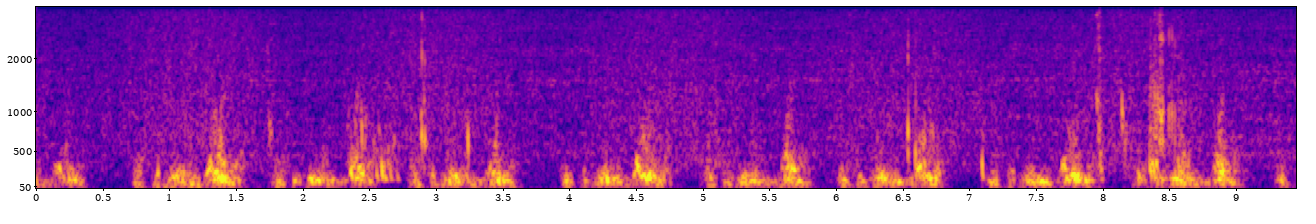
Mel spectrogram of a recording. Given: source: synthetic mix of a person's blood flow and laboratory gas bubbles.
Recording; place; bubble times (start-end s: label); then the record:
Doppler ultrasound of blood flow; precordium
1.72-1.79 s: bubbles
2.32-2.75 s: bubbles
2.86-2.95 s: bubbles
3.20-3.28 s: bubbles
6.50-6.86 s: bubbles
7.06-7.15 s: bubbles
7.94-8.03 s: bubbles
8.11-8.22 s: bubbles
8.33-8.69 s: bubbles
From the record:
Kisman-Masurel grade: 223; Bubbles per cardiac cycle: several, 3 to 8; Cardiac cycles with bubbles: 10 to 50%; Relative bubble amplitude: loud (0.450 to 0.775); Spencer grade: 2 (many but less than half of the cardiac periods contain bubble signals, singularly or in groups); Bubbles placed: only in the low amplitude regions of the cardiac cycle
